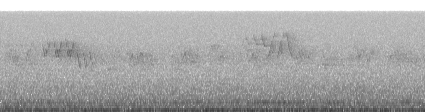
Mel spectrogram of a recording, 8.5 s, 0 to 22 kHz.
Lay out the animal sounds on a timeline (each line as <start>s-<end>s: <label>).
0.0s-8.5s: Red-eyed Vireo (Vireo olivaceus)
0.8s-1.9s: Mourning Warbler (Geothlypis philadelphia)
4.8s-5.9s: Chestnut-sided Warbler (Setophaga pensylvanica)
